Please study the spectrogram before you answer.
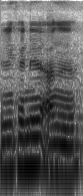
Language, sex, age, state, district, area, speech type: Bodo, male, 18-30, Assam, Kokrajhar, rural, spontaneous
